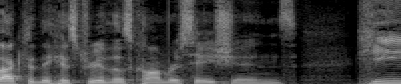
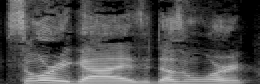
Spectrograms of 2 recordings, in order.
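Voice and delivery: louder, higher pretend admission of defeat; mock public apology; 4 semitones higher, 9 dB louder, slower than usual. Imagining telling followers the project failed, mock public apology. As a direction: call out a mock apology to everyone.

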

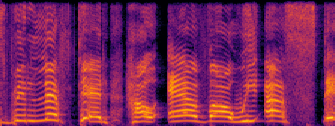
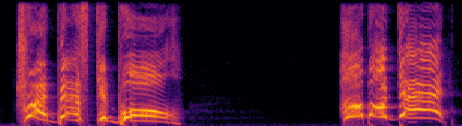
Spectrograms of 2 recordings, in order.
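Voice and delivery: angry rant; 7 semitones higher than usual. Real, not acted. Ranting at Eastern European gymnasts, exasperated shouting. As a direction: shout it like you're fed up with them.

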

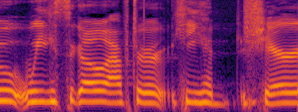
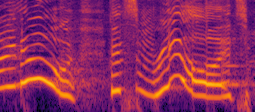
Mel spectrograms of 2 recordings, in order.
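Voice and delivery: much higher, louder with a laugh; excited; 13 semitones higher, 4 dB louder than usual. Retold or imitated. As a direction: burst with joyful pride. Joyful telling husband.

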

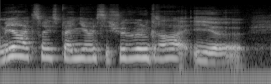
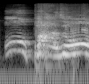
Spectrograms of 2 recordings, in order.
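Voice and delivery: loud, high, over-the-top apology; exaggerated pardon; 5 semitones higher, 10 dB louder, slower than usual. Telling a friend about a metro bump, hammed-up loud pardon. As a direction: blurt it out like a fake sorry.

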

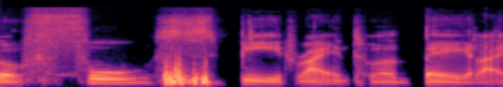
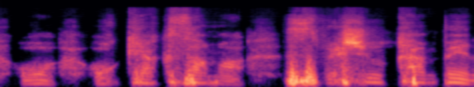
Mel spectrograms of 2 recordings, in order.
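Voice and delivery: sing-song salesy advert voice, much louder at the end; mock fax advert; 6 semitones higher, 7 dB louder than usual. Mocking the unsolicited fax ad, hammed-up salesy voice. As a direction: parody a pushy Japanese sales pitch.

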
